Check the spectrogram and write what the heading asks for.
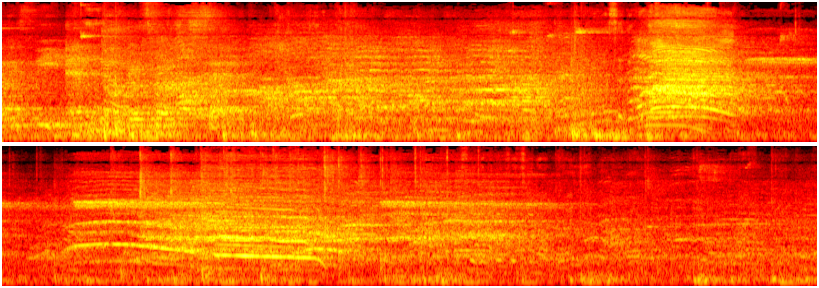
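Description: Indoor volleyball rally in an echoing sports hall: the ball thudding off players' arms and hands, with players shouting to each other, loudest in a burst of yelling about six and a half seconds in and again a little later.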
